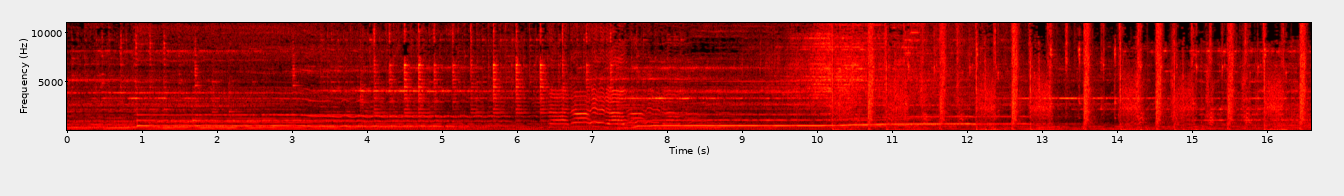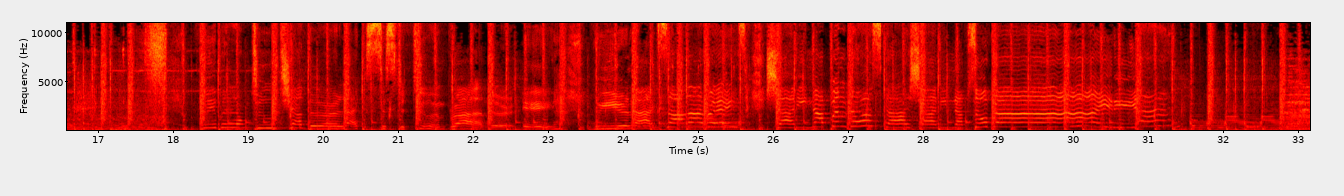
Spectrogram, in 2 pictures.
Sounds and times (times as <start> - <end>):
Music: 0.0 - 33.1.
